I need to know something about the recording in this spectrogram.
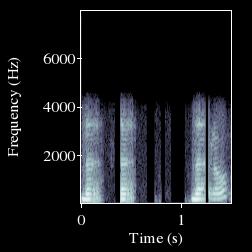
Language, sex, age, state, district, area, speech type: Punjabi, female, 30-45, Punjab, Mansa, urban, conversation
